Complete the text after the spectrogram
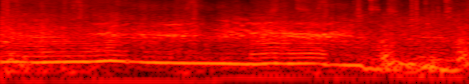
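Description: Tyres squeal as a car slides around a bend.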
